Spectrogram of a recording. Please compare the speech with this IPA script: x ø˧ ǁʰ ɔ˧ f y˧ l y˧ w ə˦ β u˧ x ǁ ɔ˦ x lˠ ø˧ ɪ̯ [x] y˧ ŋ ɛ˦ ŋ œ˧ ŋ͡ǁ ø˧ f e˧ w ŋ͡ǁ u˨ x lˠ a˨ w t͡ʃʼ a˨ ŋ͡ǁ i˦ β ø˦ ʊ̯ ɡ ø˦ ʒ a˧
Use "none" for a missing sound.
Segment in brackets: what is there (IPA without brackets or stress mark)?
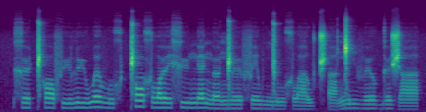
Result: x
